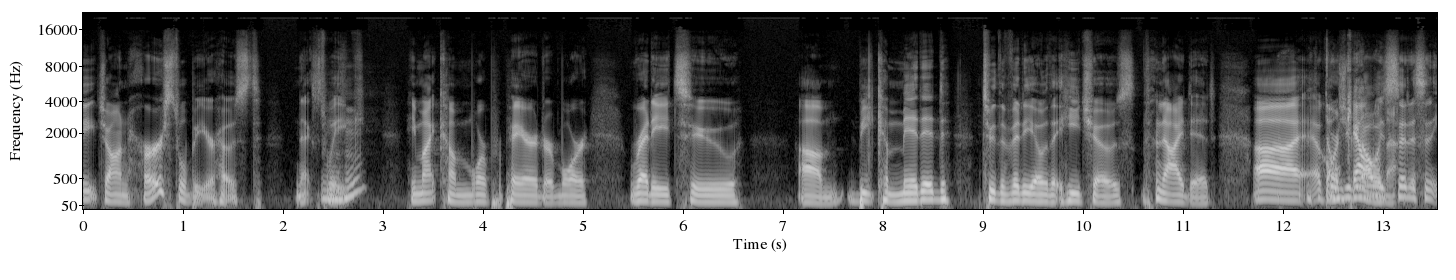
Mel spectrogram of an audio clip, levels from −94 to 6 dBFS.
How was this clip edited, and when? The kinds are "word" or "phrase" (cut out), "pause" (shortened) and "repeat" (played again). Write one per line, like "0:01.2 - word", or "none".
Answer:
none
